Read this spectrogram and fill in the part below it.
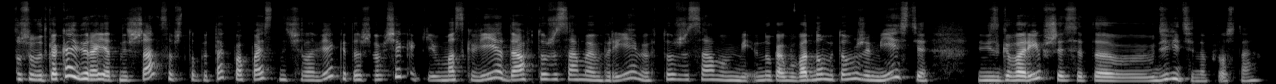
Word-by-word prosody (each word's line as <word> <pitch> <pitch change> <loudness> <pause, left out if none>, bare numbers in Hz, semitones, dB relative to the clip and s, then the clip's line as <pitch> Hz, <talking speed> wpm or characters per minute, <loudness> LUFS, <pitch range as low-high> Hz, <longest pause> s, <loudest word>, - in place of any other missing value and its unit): Слушай, 235 -3 -1
какая 295 - +6
вероятность 200 -6 +5
шансов, 245 +1 0
чтобы 225 -4 -11
так 290 +10 -6
попасть 230 +4 -1
на 220 - -5
человека? 205 - -4
Это 220 -3 -3
же 215 - -9
вообще 215 +11 -1
какие 250 - -10
в - - -6
Москве, 205 +7 0
да, 210 +2 +5
в 225 -1 -16
то 240 - 0
же 235 0 -4
самое 220 -4 -1
время, 190 +5 -4
в 185 - -14
тоже 220 +3 -4
самом 220 -3 -3
ме 175 -1 -4
ну, 200 +2 -4
как 180 -2 +2
бы 180 - -3
в - - -2
одном 225 +5 +4
и - - -5
том 235 +4 -2
же 215 -5 -1
месте, 200 - -2 0.5
не 190 0 -2
сговорившись. 195 - +3
Это 170 -3 0
удивительно 225 -4 -2
просто! 165 +3 -10
215 Hz, 185 wpm, -24 LUFS, 190-240 Hz, 0.5 s, какая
